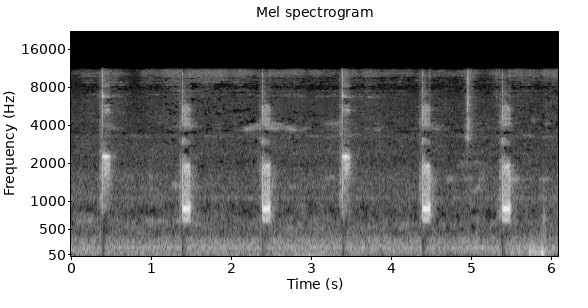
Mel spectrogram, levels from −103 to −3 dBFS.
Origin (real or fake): real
